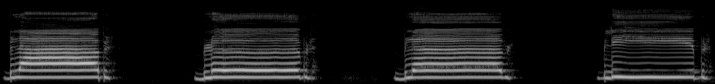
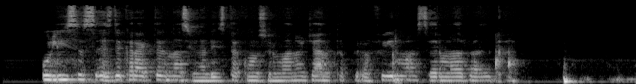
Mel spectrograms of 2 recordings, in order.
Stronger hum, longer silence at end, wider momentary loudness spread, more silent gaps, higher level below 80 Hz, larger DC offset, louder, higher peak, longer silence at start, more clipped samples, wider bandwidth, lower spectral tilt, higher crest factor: neither; about the same, 0.05 s vs 0 s; first, 17 LU vs 12 LU; neither; second, under -90 dBFS vs -54 dBFS; neither; about the same, -23 LUFS vs -21 LUFS; second, -10 dBFS vs -2 dBFS; second, 0.05 s vs 0.45 s; neither; about the same, 15.5 kHz vs 17 kHz; second, -2 dB/octave vs -6.5 dB/octave; second, 14 dB vs 20 dB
